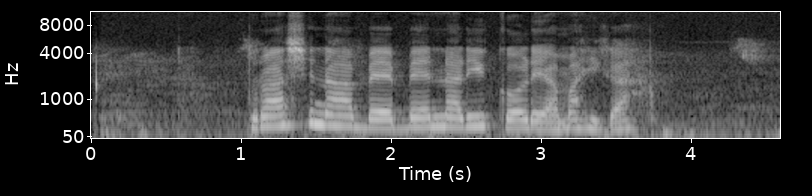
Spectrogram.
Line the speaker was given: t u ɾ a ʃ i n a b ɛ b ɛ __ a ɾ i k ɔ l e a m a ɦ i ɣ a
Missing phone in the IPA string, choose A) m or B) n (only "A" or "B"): B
